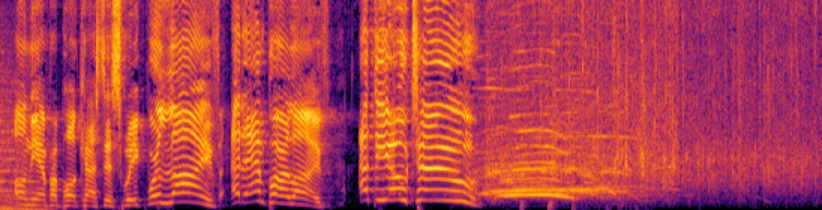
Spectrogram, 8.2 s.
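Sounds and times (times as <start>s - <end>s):
speech: 0.2s - 5.9s
person whooping: 4.6s - 6.4s
live audience applause: 4.8s - 8.2s.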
